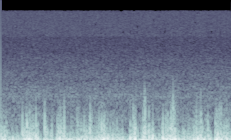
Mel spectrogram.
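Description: Low, irregular rumbling noise on the recording microphone, with a rapid patter of soft thumps, like wind or handling noise on the mic.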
